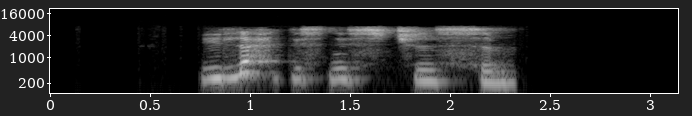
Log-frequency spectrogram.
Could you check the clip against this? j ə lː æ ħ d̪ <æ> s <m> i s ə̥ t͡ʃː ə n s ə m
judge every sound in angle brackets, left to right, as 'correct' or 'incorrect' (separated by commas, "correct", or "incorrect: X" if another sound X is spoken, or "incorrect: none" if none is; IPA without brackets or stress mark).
incorrect: i, incorrect: n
